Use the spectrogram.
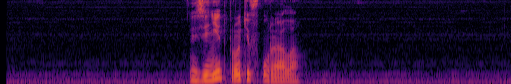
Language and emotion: Russian, neutral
